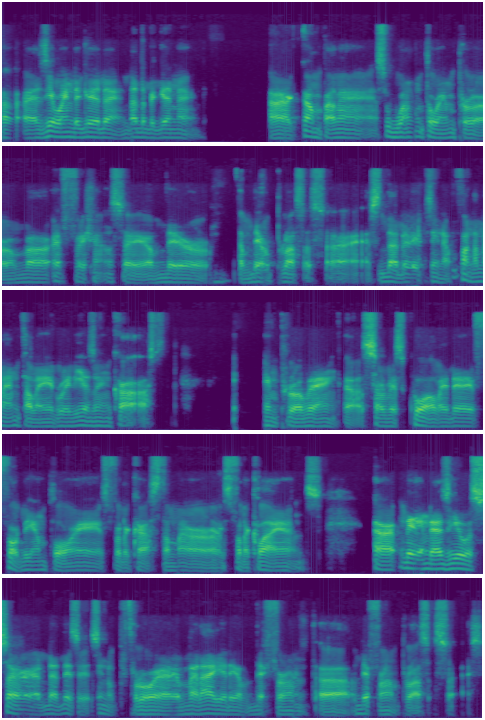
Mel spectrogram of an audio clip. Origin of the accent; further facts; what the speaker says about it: Rome, Lazio, Italy; moved away as an adult; also born or lived in Latin America / Greece / United Kingdom / Turkey; now in New York City, United States; I am from Rome.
